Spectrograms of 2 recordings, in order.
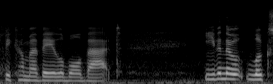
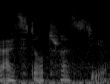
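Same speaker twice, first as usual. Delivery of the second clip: hushed prayer; 13 dB quieter than usual. Retold or imitated. Child's prayer retold.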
